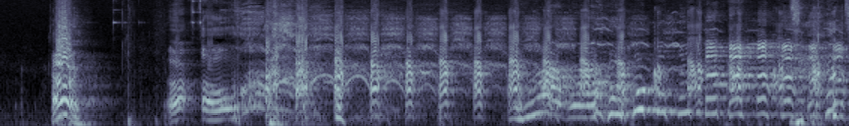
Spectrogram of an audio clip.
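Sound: dogs barking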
